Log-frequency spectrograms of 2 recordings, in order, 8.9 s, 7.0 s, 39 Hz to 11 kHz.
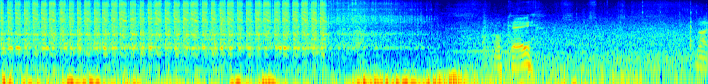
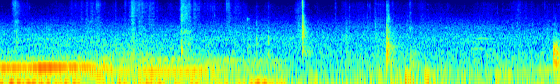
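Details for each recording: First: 1946 Dodge Deluxe with swapped V8 running off its own fuel pump for the first time: runs fast and rough about four seconds, then dies abruptly; stalling after fuel spraying then stopping, owner wondered about stuck floats. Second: 1946 Dodge Deluxe with swapped V8 on open headers, fed from a gas can: deep, loud burbling rumble that settles and fades with a few light ticks; normal running, though a loose fuel fitting sprayed fuel.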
